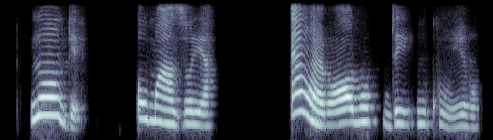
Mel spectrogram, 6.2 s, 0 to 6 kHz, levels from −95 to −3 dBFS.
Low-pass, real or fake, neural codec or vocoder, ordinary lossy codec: 5.4 kHz; fake; codec, 16 kHz, 1 kbps, X-Codec, HuBERT features, trained on general audio; none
